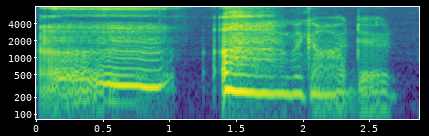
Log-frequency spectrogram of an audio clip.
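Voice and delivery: breathy disbelieving whisper, trailing off very soft; shocked hushed aside; stunned whisper. Real, not acted. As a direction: gasp it under your breath in disbelief. Stunned after reading explicit quote.

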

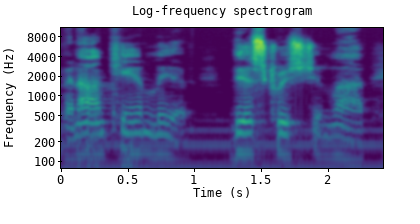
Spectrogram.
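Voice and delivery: ordinary talk

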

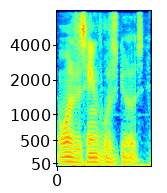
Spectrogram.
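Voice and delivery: ordinary talk, nothing marked

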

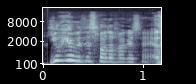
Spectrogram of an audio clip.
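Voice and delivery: high, fast, indignant aside; inner Kamala voice. Retold or imitated. Fan voicing what the candidate must be thinking, inner voice. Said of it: "My inner Kamala voice was like".

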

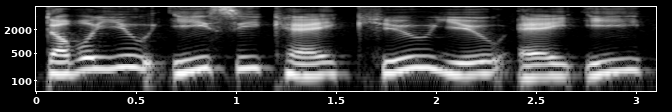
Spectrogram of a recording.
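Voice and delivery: letter by letter, unhurried; slow spelling out. Shown as a demonstration. Host spells the tribe name for listeners, slowly. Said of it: "after I spell it".

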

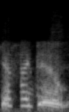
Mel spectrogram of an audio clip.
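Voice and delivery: high laughing reply; laughing panic. Retold or imitated. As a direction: blurt it out, half laughing. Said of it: "I was like".

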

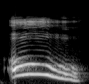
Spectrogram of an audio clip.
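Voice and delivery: high, bright exclamation; a boy eager to explain; eager cry. Acted. Volodya introducing his friend to mother, eager cry. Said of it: "cried Volodya".

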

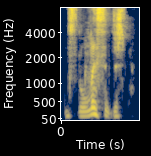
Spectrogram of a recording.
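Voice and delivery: mock frantic pleading. Man pleading with a police officer, mock frantic. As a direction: push to be believed, hammed-up urgency.

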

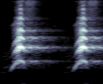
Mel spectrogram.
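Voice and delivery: high yappy barks; high dog bark. Acted. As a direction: yap like a small dog.

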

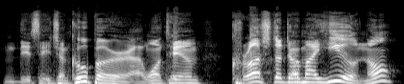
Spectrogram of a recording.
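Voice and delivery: villain's order in a hammed-up French accent; Jean Reno. Retelling Jean Reno's villain in the scene, mock French accent. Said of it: "it's once again Jean Reno saying".

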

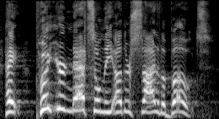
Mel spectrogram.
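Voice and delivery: loud, high call-out; yelling from afar. Retold or imitated. Guy on the shore calling fishermen in a boat, yelling. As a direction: holler to get the group's attention. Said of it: "yelling from the shore".

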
